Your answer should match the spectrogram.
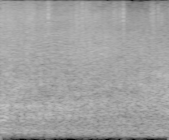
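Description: Steady street noise of road traffic, an even hum without distinct events.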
